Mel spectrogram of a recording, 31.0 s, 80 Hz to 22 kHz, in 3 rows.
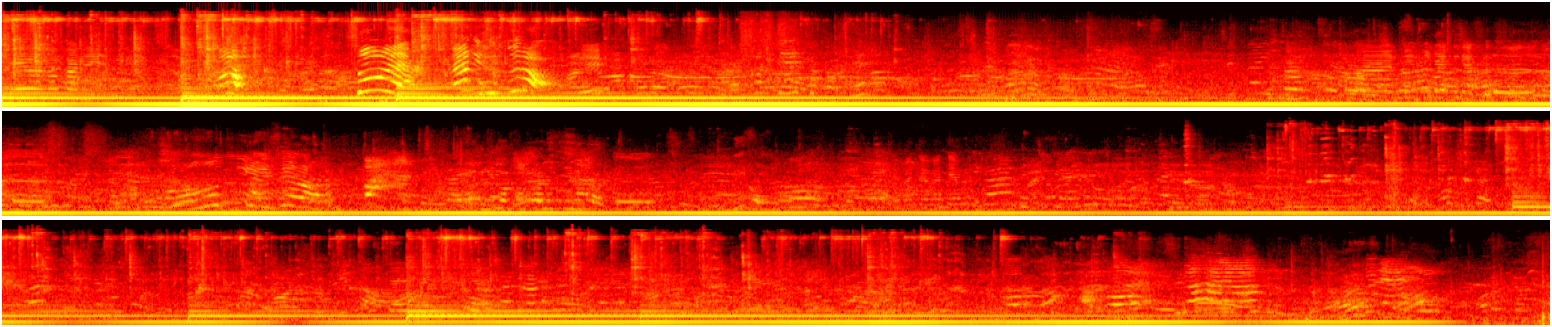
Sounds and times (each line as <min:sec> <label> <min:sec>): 0:00.0 Pupils ringing the peace bell 0:30.4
